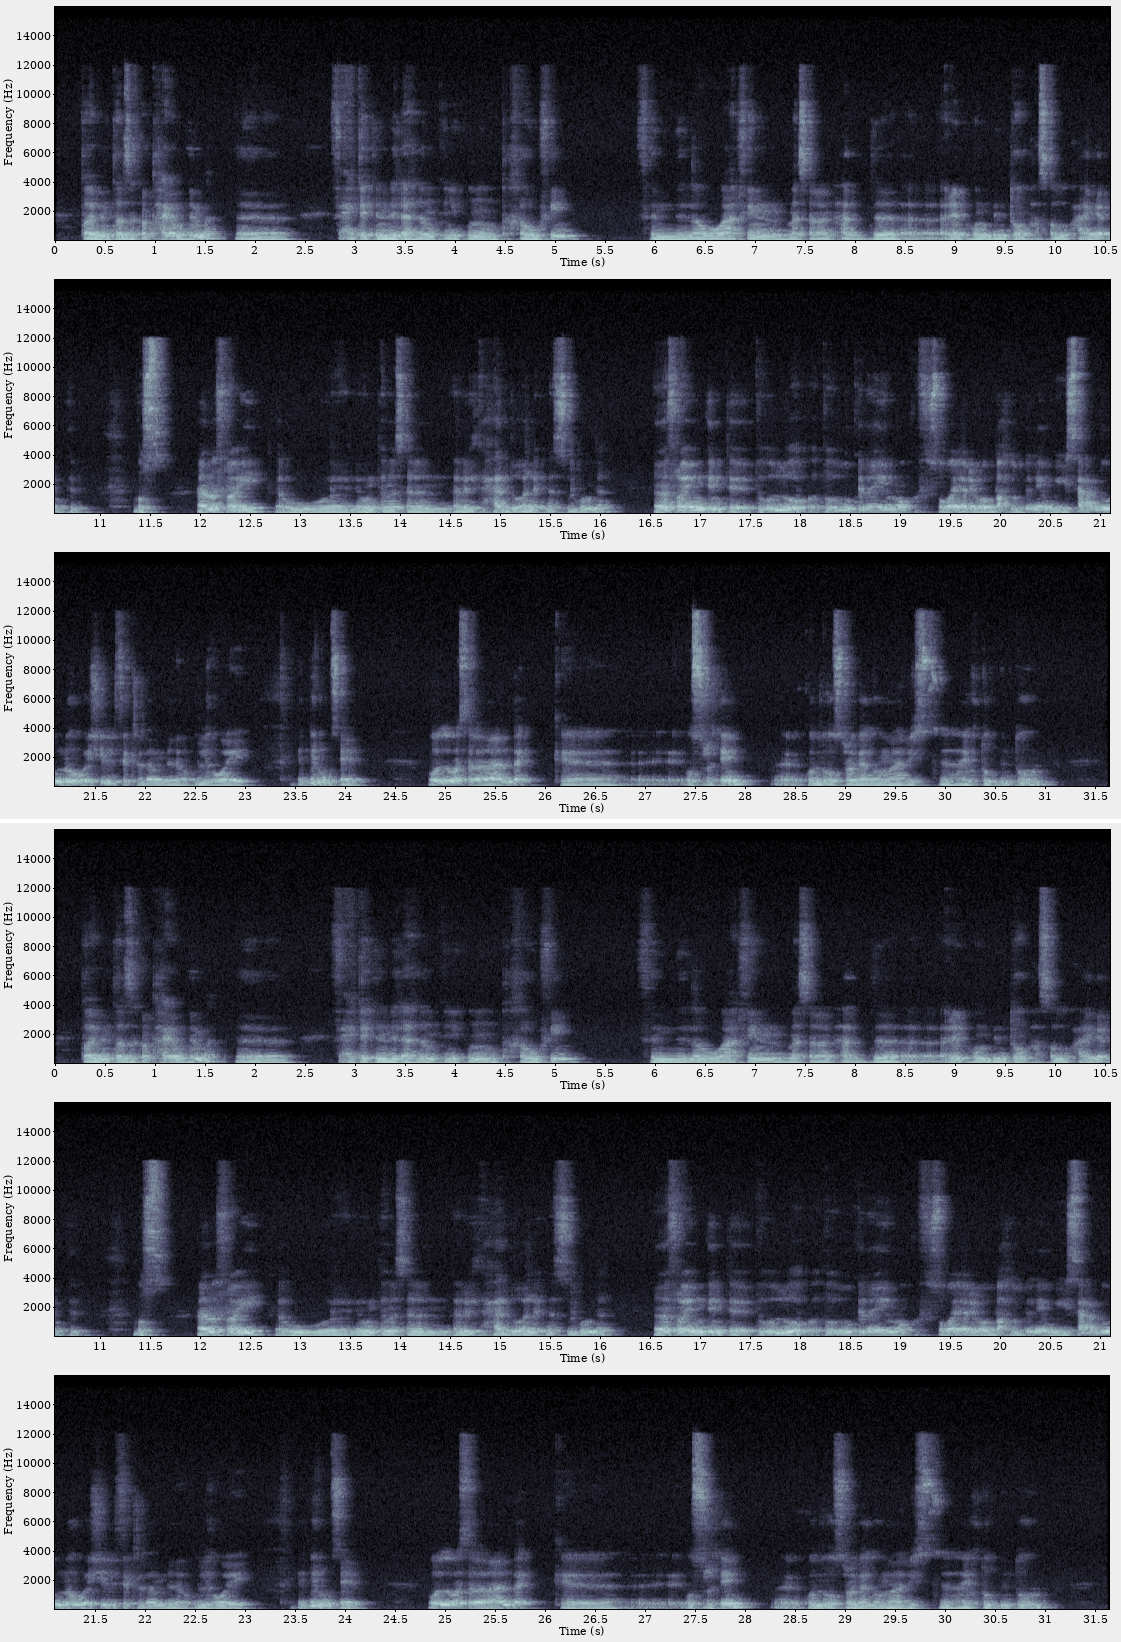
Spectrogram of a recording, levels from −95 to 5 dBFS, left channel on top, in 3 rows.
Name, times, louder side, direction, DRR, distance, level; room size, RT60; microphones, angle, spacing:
voice 1, 0.3-2.3 2.8-5.2 5.9-10.8 11.1-11.6 12.0-16.1 16.5-23.0 23.5-24.1 24.8-25.8 26.2-28.0 28.3-31.0, equal, 35° left, -1 dB, 5.0 m, -23 dB
11.0 x 10.5 x 3.6 m, 0.32 s
head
